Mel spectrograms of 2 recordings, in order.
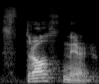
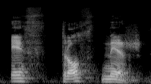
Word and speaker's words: Stroessner: For example, ST, Stroessner, for example. The tendency is to force that word into the Spanish phonology and pronounce it Stroessner, like that.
